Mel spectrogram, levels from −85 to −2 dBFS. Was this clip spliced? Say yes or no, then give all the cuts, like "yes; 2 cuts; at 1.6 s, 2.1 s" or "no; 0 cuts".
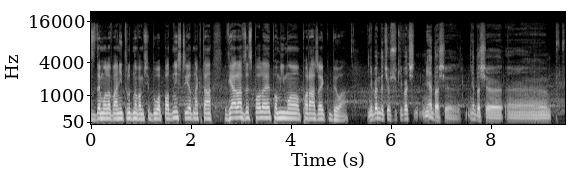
no; 0 cuts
